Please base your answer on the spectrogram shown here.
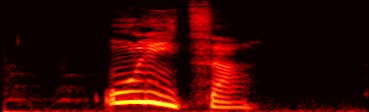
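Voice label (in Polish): "ulica", Polish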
